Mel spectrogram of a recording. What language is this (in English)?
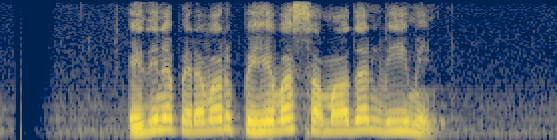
Sinhala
